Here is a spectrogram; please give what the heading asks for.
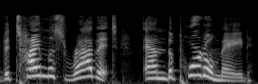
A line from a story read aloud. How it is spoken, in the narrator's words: Lily White cried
